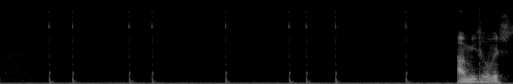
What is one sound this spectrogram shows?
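Short electronic menu clicks tick in quick succession.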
